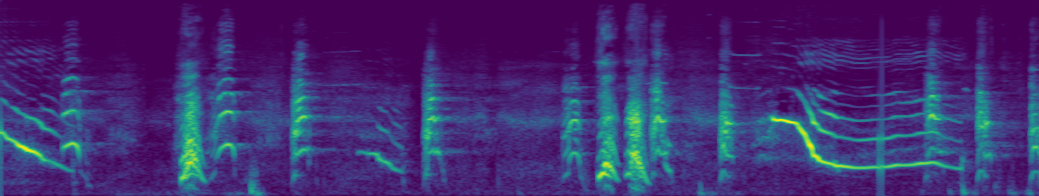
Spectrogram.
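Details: Pet dog making weird noises: a falling whine, scattered sharp yips and barks in quick clusters, then a long drawn-out whine that drops and levels off.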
